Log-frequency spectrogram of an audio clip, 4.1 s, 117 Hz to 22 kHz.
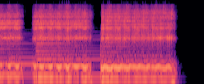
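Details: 81-year-old woman with a constant underlying vocal tremor, here deliberately left unstabilized to demonstrate it; she normally stabilizes it with vocal tract strengthening exercises; vocal tremor.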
